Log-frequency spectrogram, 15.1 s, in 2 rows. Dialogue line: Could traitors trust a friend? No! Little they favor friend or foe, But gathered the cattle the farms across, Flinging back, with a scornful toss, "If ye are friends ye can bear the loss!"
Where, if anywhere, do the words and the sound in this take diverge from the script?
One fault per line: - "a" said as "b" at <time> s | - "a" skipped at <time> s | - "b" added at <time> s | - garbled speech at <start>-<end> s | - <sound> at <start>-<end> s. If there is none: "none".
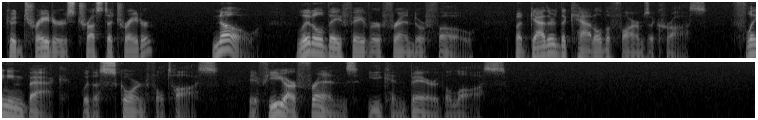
- "friend" said as "traitor" at 1.1 s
